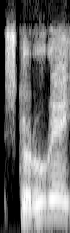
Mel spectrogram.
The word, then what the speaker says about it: Skarure: We're actually, there's different Tuscarora communities, and Skarure is how you say Tuscarora in the Iroquois language, in the Tuscarora language is Skarure.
